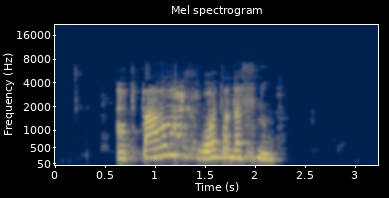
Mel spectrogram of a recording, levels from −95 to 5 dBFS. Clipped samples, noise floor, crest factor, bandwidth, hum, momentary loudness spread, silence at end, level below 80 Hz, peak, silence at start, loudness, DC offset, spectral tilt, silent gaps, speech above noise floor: under 0.1%; -80 dBFS; 16 dB; 6.6 kHz; none; 10 LU; 1 s; -60 dBFS; -2 dBFS; 0.6 s; -16 LUFS; under 0.1%; -7.5 dB/octave; none; 65 dB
